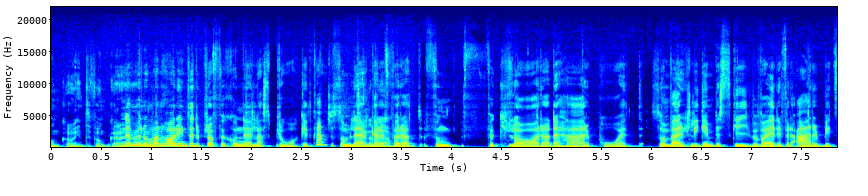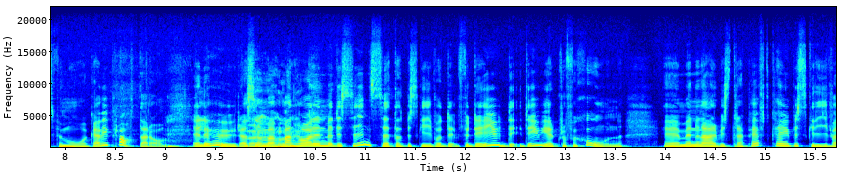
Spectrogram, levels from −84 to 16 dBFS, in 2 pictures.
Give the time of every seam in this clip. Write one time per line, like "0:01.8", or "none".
0:05.9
